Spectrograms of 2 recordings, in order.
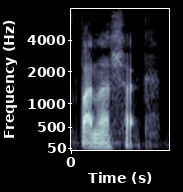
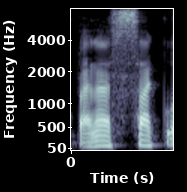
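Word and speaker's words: Banaszak: Also richtig in der polnischen Aussprache ist es Banaschak. – Eigentlich gar nicht so schwer. – Einige kennen ja, also gerade im Ruhrgebiet, wo ich herkomme, wissen, SZ im Polnischen wird wie SCH ausgesprochen. Wohingegen es im Ungarischen genau anders wäre. Da wird es dann irgendwie Banaschak oder irgendwie so etwas.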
